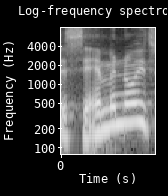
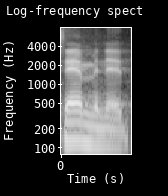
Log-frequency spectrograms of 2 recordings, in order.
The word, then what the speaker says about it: Salmonids: Is it salmonoids or salmonids? I think it's salmonids.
